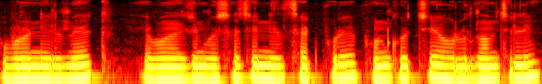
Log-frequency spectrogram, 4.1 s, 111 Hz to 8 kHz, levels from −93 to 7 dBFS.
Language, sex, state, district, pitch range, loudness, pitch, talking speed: Bengali, male, West Bengal, Paschim Medinipur, 140-150 Hz, -12 LUFS, 145 Hz, 220 wpm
